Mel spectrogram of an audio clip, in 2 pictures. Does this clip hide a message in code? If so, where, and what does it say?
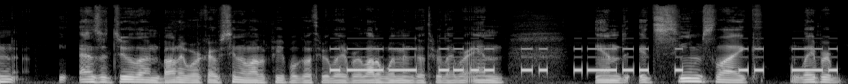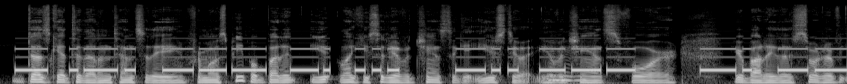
Yes: Morse code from 3.2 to 17.0 s, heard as a keyed tone, hand-sent with a straight key, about 16 wpm, 670 Hz, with speech in English. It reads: WHILE INTRONS DO …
